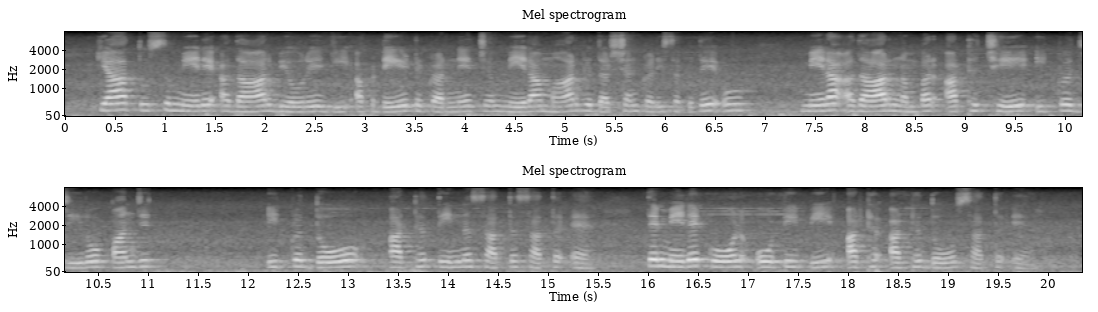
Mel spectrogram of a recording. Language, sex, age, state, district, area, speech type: Dogri, female, 30-45, Jammu and Kashmir, Jammu, urban, read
